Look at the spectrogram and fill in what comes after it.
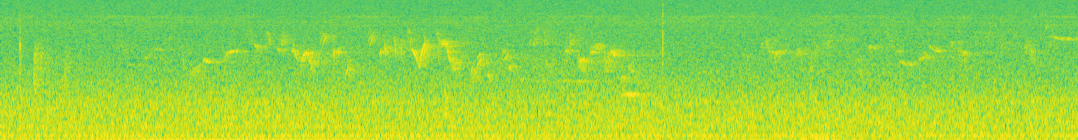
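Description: Birds calling in short, high chirps, a scattered series starting about two seconds in, over a steady background hiss.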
